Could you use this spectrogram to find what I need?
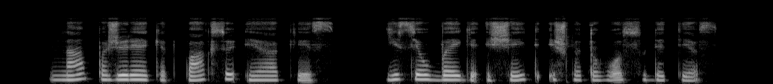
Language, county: Lithuanian, Utena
